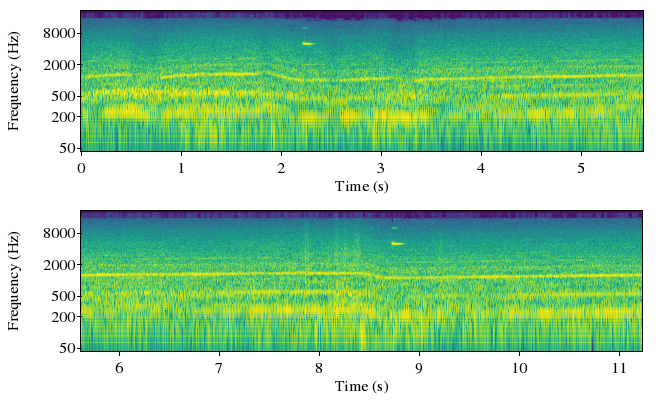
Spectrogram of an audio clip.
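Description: Lotus Lightweight Trofeo race car in Assetto Corsa, engine droning at high revs with a steady buzzing tone, dipping briefly at gear shifts and bouncing off the rev limiter, fairly faint and with no talk.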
